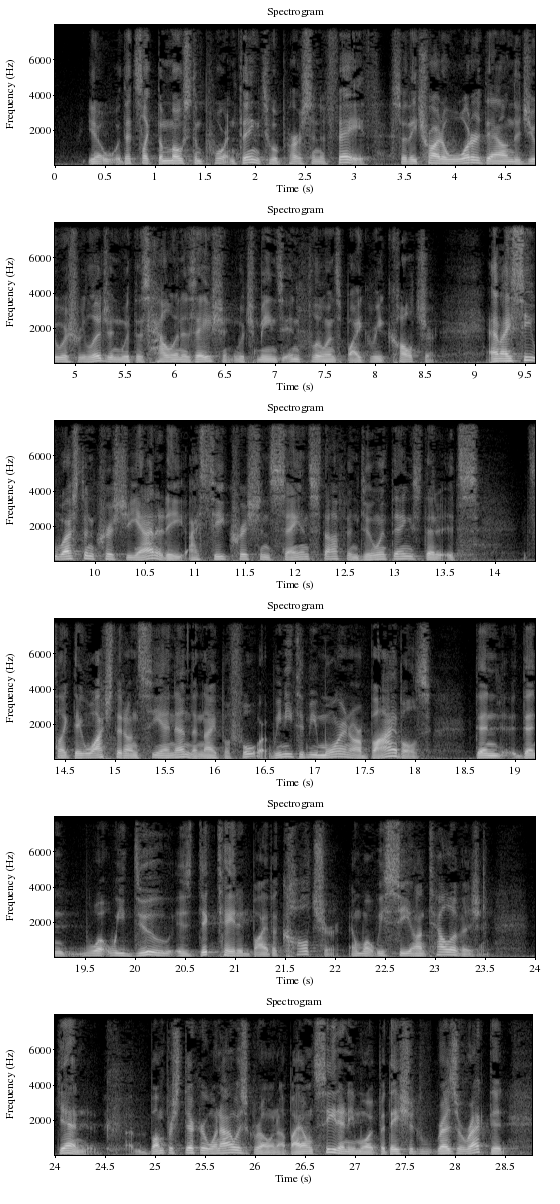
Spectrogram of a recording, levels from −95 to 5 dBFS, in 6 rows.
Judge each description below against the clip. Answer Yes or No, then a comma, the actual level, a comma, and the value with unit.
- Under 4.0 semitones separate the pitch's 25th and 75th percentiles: No, average, 4.6 semitones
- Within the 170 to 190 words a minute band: No, fast, 205 wpm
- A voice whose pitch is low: Yes, low, 110 Hz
